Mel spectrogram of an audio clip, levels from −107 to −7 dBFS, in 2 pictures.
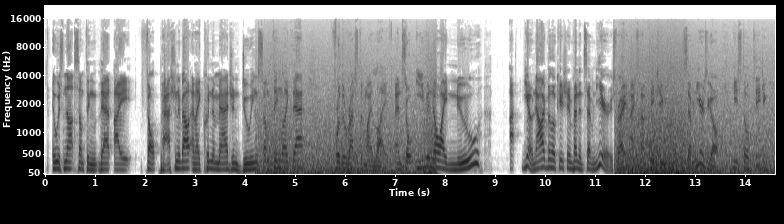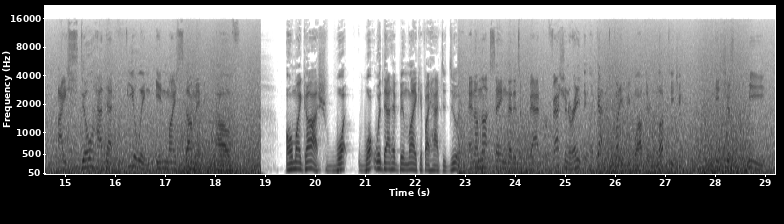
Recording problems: wind noise on the microphone; heavy; from 4 to 8 s, from 11 to 19 s and from 23 s on; 3 dB below the speech

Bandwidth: 15.5 kHz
